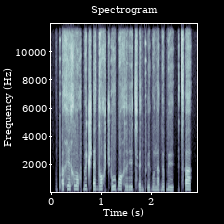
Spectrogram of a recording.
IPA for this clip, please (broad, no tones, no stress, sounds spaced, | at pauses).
pʼ ɐ x e x lˠ u x ɓ ʏ t͡ʃʼ ɛ d ɔ x t͡ʃʼ u ɓ ɔ x r y t͡sʼ ʏ d pʼ y ɠ u n ɐ ɠ ʏ ɓ y | t͡sʼ ɐ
